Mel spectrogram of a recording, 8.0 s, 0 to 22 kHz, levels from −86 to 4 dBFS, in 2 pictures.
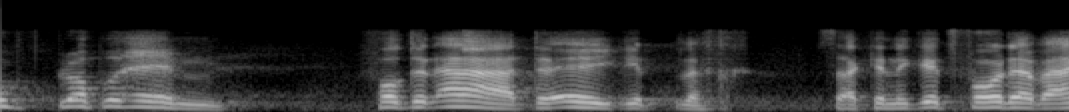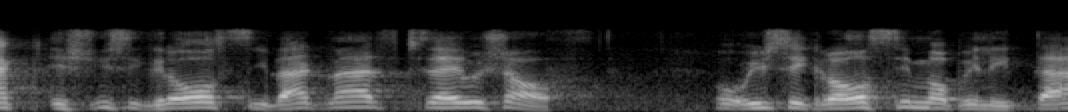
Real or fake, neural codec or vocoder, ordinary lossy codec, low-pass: fake; codec, 16 kHz, 0.8 kbps, ZipCodec; none; 7.2 kHz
